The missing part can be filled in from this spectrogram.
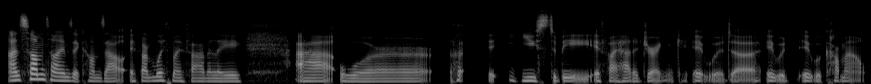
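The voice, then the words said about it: Well-spoken English accent. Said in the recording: “I ended up just having this very like well-spoken English accent”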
